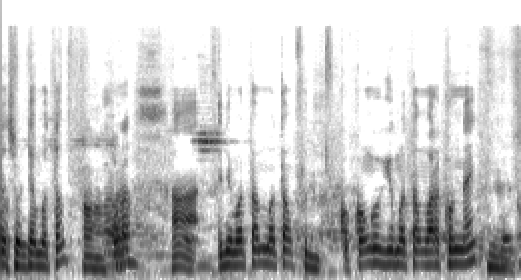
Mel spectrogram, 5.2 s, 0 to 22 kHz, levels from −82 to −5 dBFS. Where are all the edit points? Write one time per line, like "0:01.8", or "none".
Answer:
0:01.1

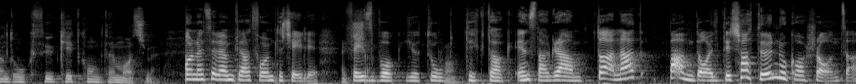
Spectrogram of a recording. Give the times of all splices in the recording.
0:01.9

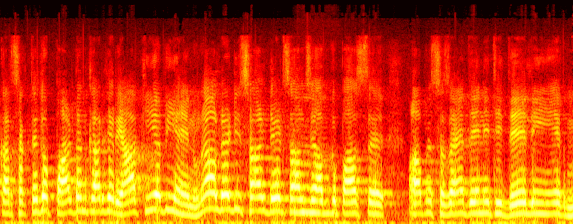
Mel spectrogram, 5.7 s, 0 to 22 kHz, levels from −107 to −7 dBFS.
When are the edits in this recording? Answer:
none

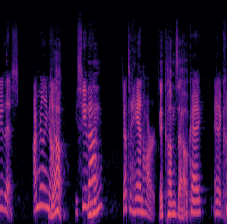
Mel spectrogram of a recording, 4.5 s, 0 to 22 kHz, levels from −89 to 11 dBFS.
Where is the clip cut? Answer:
none

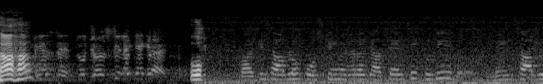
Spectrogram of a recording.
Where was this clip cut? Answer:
0:02.1

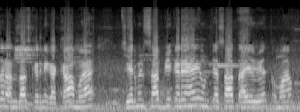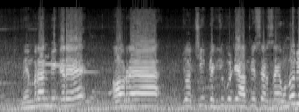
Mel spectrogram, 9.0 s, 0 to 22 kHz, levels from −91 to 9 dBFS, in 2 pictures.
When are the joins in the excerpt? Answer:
none

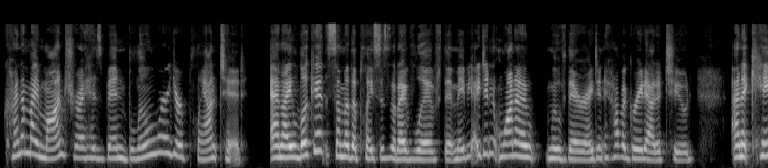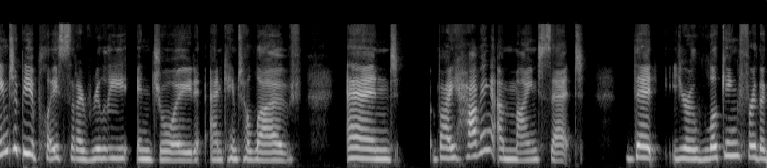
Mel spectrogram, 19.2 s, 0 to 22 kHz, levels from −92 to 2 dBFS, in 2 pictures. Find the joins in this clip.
0:03.2

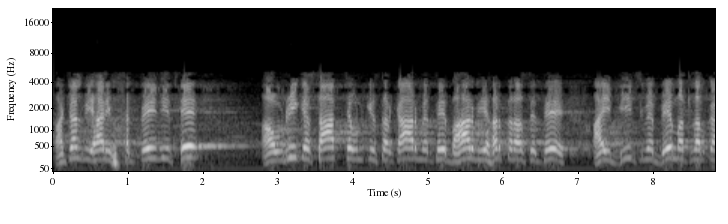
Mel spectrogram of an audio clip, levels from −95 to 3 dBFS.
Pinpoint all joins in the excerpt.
none

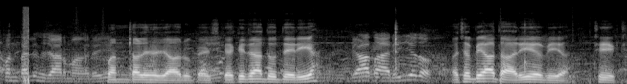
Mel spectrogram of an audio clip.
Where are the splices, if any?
none

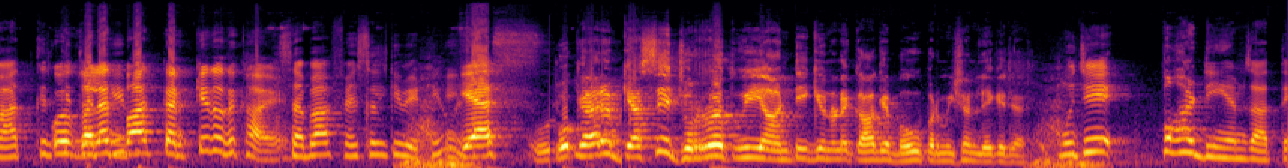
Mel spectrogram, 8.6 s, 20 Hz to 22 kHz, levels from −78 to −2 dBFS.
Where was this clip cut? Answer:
0:04.0
0:06.9

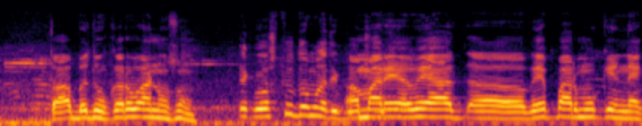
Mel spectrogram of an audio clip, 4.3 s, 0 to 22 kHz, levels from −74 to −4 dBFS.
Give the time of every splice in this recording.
none

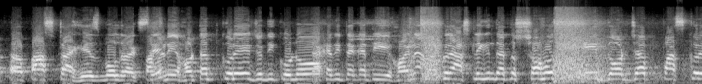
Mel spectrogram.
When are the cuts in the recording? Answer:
0:01.6
0:03.2
0:04.4

